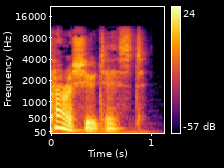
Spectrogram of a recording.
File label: "parachutist", British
